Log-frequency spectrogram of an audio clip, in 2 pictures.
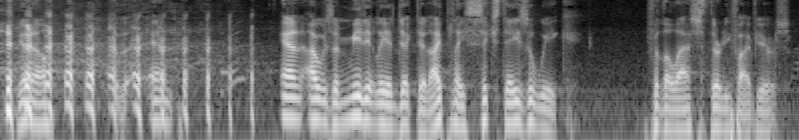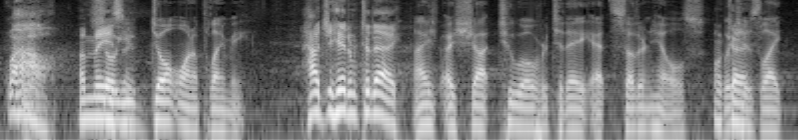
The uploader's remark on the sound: Recorded in front of a live audience.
